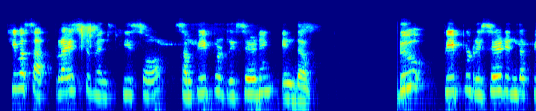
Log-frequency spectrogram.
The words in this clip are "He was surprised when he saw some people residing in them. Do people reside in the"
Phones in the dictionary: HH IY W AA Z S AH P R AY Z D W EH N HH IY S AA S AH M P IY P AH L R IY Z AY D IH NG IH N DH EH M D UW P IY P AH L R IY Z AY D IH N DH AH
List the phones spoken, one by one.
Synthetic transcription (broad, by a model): HH IY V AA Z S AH P R AY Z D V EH N HH IY S AA S AH M P IY P AH L R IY S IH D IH NG IH N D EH M D UW P IY P AH L R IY S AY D IH N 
